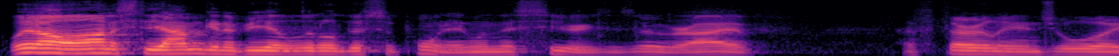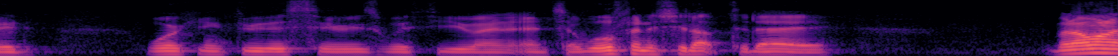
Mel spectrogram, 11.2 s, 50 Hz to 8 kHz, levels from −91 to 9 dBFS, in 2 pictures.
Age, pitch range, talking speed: 30-49, 120-160 Hz, 205 wpm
